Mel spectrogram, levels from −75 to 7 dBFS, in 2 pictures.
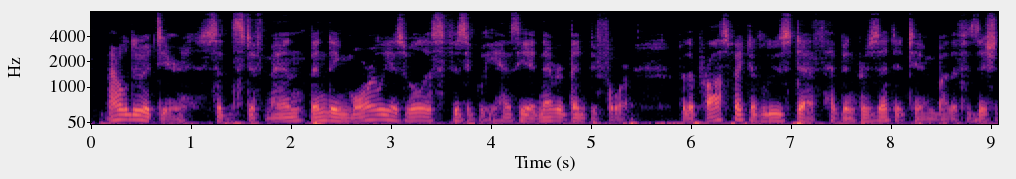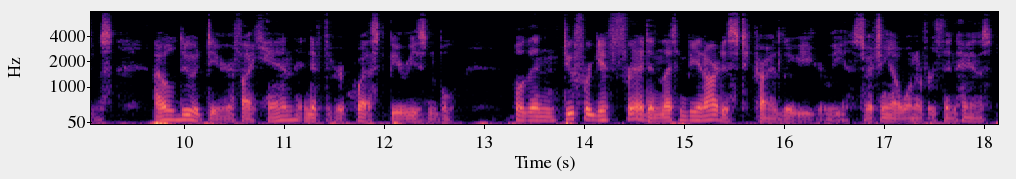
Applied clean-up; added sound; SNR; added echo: none; none; none; none.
